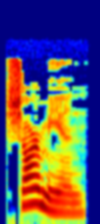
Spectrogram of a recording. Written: charmian

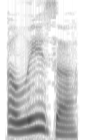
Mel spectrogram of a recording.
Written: aleeza

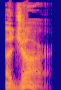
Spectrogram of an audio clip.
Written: ajar

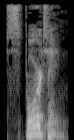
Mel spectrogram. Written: sporting

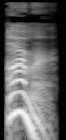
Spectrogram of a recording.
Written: armor

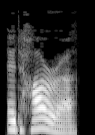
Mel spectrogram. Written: adhara

